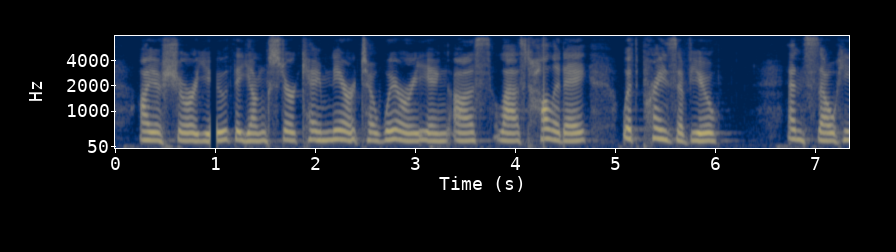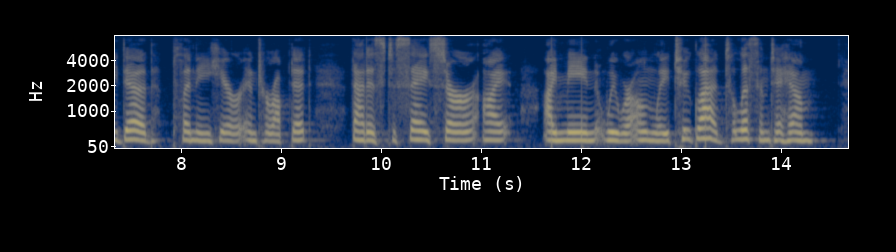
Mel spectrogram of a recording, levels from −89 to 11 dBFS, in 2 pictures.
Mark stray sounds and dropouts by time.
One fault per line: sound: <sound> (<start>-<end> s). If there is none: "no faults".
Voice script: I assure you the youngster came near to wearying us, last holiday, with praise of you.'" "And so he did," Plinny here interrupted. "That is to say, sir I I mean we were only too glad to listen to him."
sound: dropout (1.0-1.0 s)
